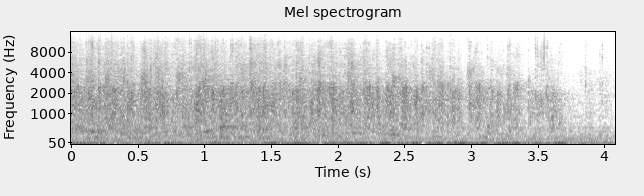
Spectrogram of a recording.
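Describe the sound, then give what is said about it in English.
Sustained applause from a large crowd giving themselves a round of applause, a dense, steady wash of many hands clapping at once, holding strong for several seconds before easing slightly at the end. “Now, if you believe that, give yourself a round of applause.”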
